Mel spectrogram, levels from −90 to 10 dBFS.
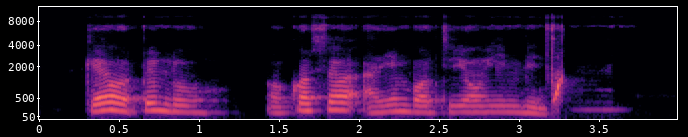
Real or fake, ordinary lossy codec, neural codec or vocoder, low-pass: fake; Opus, 32 kbps; codec, 16 kHz, 8 kbps, FreqCodec, smaller model; 7.2 kHz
